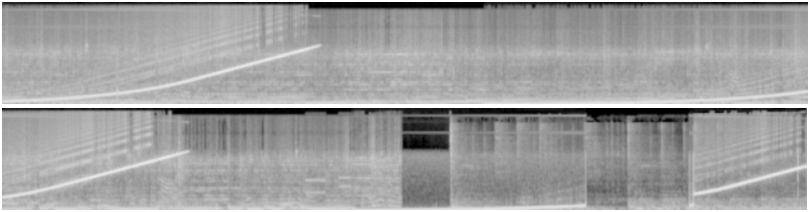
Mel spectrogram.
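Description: An exponential sine-wave test sweep: a loud pure tone glides steadily upward from a deep rumble to a high whistle, repeating several times with brief silent gaps near the end. No talking.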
